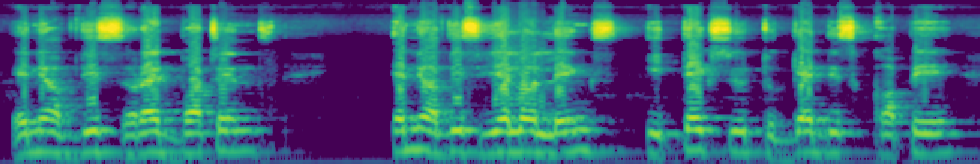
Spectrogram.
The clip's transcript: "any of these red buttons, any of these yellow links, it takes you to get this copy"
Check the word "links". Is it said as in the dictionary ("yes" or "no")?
yes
